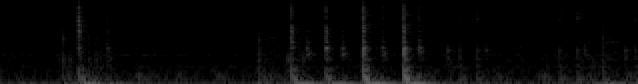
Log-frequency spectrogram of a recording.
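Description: Sharp computer mouse clicks while painting with a brush tool in Photoshop: several quick, close clicks in small clusters with short gaps, fairly loud and crisp, no voices.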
